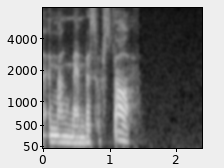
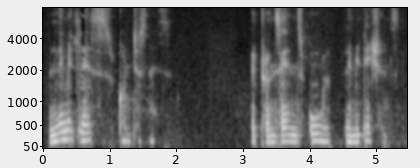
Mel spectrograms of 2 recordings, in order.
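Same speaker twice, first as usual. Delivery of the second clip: soft and measured, with a long pause midway; hushed contemplative repeat; 9 dB quieter than usual. Real, not acted. Speaker repeats a teaching for listeners to ponder, hushed and reverent. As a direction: let each phrase sink in, hushed.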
